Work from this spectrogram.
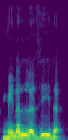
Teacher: زی یا مدہ ہے، ایک الف کی مقدار کے برابر کھینچ کر پڑھیں گے، نا کو کھینچنا نہیں۔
